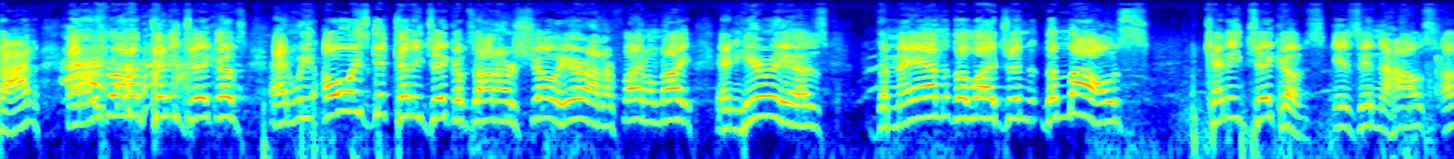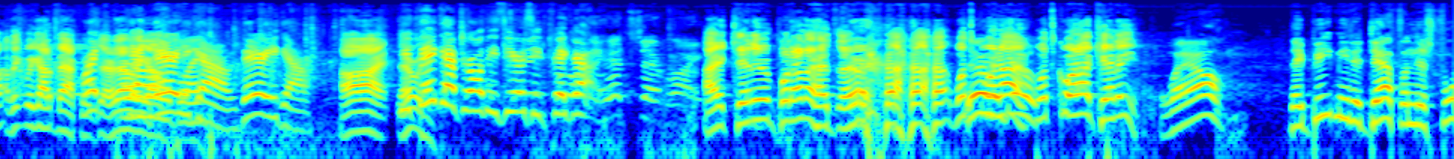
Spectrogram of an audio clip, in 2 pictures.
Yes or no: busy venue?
yes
